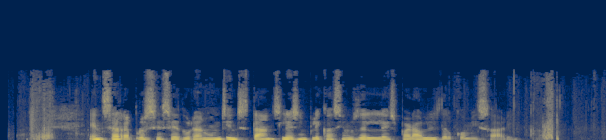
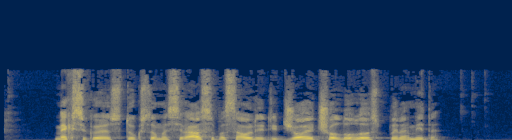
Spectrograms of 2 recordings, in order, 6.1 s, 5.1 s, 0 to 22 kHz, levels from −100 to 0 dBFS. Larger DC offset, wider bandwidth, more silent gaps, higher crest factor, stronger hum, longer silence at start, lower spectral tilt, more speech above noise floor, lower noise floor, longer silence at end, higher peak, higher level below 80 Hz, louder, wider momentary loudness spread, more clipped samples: neither; about the same, 11 kHz vs 11.5 kHz; neither; about the same, 18 dB vs 22 dB; neither; second, 0.3 s vs 0.55 s; first, -5.5 dB/octave vs -3.5 dB/octave; second, 21 dB vs 50 dB; second, -47 dBFS vs -72 dBFS; second, 0.55 s vs 0.75 s; second, -8 dBFS vs -2 dBFS; second, -74 dBFS vs -64 dBFS; second, -26 LUFS vs -23 LUFS; first, 15 LU vs 8 LU; neither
